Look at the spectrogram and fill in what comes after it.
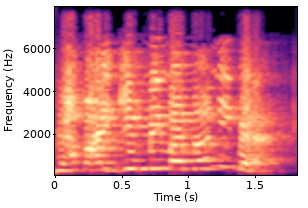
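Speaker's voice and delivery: very loud, high-pitched, shrill, drawn-out shouting. Telling a joke, the man demands his money from the rabbi, retelling a shout. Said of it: "why are you shouting?".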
